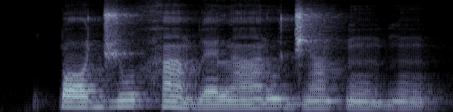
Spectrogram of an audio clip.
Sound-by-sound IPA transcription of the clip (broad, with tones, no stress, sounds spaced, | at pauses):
k͡p ɔ˦ d͡ʒ u˦ h ã˦˨ b ɛ˨ l ã˨˦ ɾ u˦˨ d͡ʒ ã˧ k͡p ũ˨ b ũ˨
